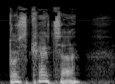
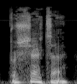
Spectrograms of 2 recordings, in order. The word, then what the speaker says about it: bruschetta: is should be pronounced sound therefore the correct pronunciation shinobi uh should be baketa bruschetta and not bruschetta you're summoned back on florence italy it's good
